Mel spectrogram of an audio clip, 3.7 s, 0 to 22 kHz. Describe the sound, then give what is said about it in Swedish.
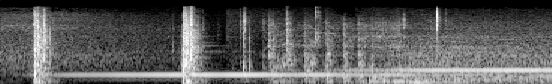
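A 50-year-old man and his 24-year-old son get into a car in Australia: two solid car door thuds close together, followed by small clicks and rustles inside the vehicle and a steady low engine hum starting up, with no talking. “En 50-årig man och hans 24-årige son sätter sig i en bil.”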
